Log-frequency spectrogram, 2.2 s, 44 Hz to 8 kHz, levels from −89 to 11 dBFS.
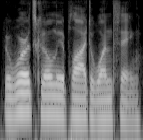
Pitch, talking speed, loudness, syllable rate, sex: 105 Hz, 225 wpm, -16 LUFS, 5.5 syllables/s, male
